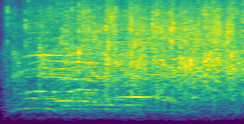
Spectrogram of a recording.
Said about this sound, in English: Are you ready to clap? Yes. Are you ready to cheer? Yes. Here we go. It's time for the offering.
